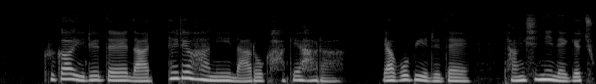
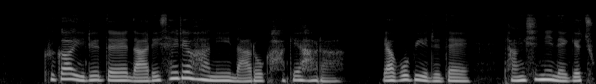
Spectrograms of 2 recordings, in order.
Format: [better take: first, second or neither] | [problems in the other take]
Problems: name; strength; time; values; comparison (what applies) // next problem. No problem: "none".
second | audio cutting out; at 1.5 s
